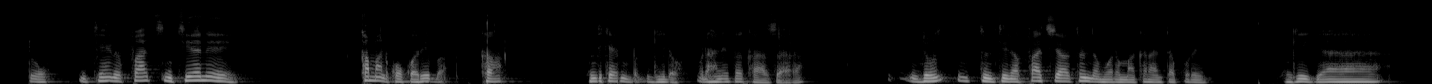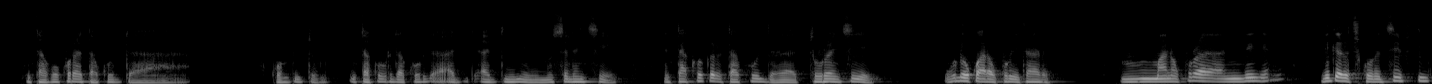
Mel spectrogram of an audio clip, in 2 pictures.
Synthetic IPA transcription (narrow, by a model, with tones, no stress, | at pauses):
to˨ | n˨ti˦ja˦na˨fa˦n˨ti˦ja˦ne˦ | ka˦ma˦n˨ko˨kʷa˨ɾi˦ba̰˨ | ka˦ | ndi˦ka˦ɾɡi˨da˨u˦da˨ha˦ne˦ka˦ka˨za̰˨ɾa˦ | dtu˨nti˨na˨kfa˦t͡ʃi˦ja˦tu˦nda˨mu˨ɾa˨ma˨ka˨ɾa˨n˨ta˨ku˦ɾe˨ | ŋɡi˦ɡa˦˨ | n˨ta˨ku˦ku˦ɾa˦˨ta˨ku˦da˨ | ko˨mpi˦tu˨m˨nta˨ku˦ɾda˨ku˦ɾda̰˨˦˨a˨di˦na˨mu˨si˦la˦nt͡ʃi˦je˨ | n˨ta˨ku˦ku˦ɾta˨ku˦da˨tu˦ɾa˦nt͡ʃi˦je˨ | wu˦da˦kʷa˨ɾa˨ku˦ɾi˨ta˦ɾi˨ | ma˨na˨ku˦ɾa˦ | ndi˦ka˦ɾt͡ʃu̥˨ku˨ɾa˨t͡si˦fti˦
